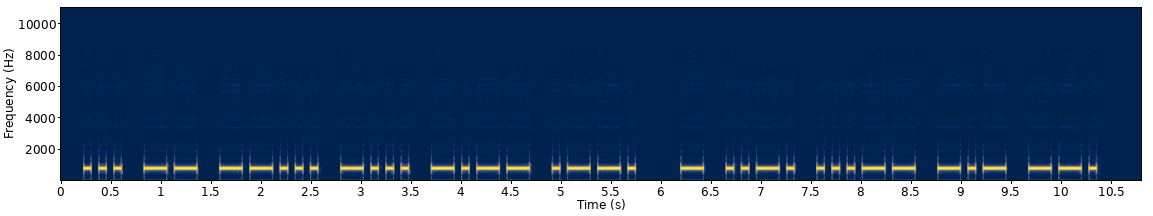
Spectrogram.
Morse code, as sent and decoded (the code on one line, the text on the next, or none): ... -- --... -... -.-- .--. / - ..-. ...-- -.- --.
SM7BYP TF3KG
